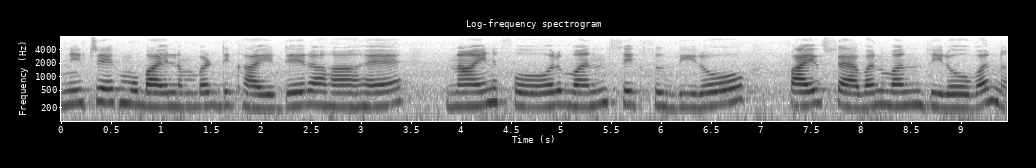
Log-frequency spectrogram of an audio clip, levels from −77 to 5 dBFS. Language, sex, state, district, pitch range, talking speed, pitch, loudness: Hindi, female, Haryana, Jhajjar, 215-240 Hz, 115 wpm, 225 Hz, -18 LUFS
